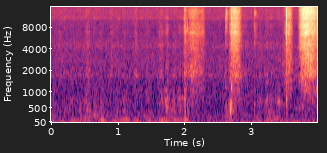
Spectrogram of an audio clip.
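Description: A ballpoint pen writes lines of text left-handed on a lined paper notebook pad resting on a wooden table. Soft, quiet scratching on the paper is heard over a low background hum, with brighter, louder strokes near the end.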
